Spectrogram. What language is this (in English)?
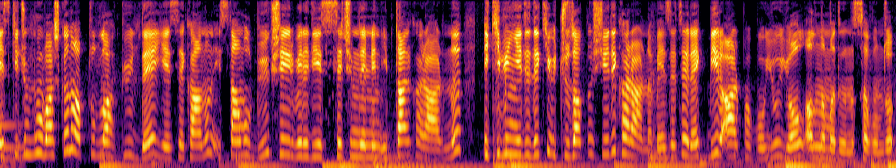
Turkish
